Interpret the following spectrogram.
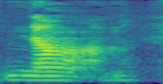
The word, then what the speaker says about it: Nam: it's pronounced sat and then n m that's pronounced Nam and the way I want you to use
